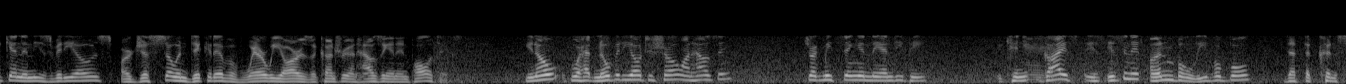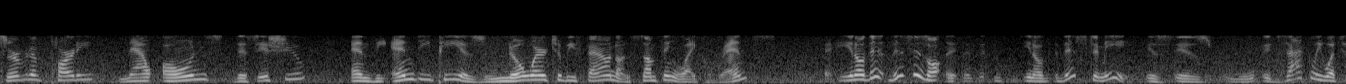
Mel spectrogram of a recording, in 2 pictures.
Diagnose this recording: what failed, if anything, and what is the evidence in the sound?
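The failure is at the codec stage, a Bluetooth CVSD headset codec, across the whole recording. Nothing reaches above 4 kHz, so the speech sounds narrow and boxy. S sounds turn scratchy. Loud, bright syllables distort where the one-bit step cannot climb fast enough. A granular hiss sits under the speech. That points to a 64 kbps CVSD stream. The room noise rises by about 12 dB around 4.5 s, but that belongs to the room, not the system.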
